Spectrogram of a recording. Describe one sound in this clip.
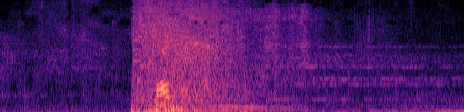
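A shotgun fires with a loud blast that rings out.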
